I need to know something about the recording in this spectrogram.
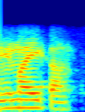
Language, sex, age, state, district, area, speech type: Hindi, male, 60+, Rajasthan, Karauli, rural, conversation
